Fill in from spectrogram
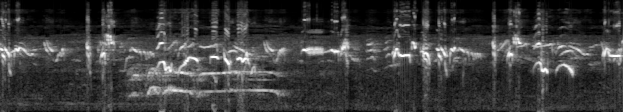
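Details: Kacer, the oriental magpie-robin, in loud, lively song: fast tumbling whistles and twittering notes, a few lower drawn-out whistles midway, and brief clicks between phrases.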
